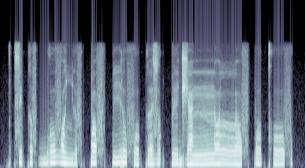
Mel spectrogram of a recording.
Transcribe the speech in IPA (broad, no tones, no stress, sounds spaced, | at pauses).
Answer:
t͡s ɪ k ə f ɡ͡b o v ɔ ʎ ʏ f k͡p ɔ f k͡p i ɾ u f o k ə z o k͡p ɪ d͡ʒ a nː ɔ lː ɔ f p o kʰ o f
